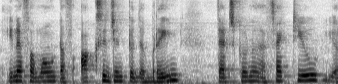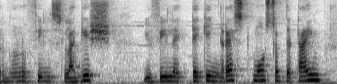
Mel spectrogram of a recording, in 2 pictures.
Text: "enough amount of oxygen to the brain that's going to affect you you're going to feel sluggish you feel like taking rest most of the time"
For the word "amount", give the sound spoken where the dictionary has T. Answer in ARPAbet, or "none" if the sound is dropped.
T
